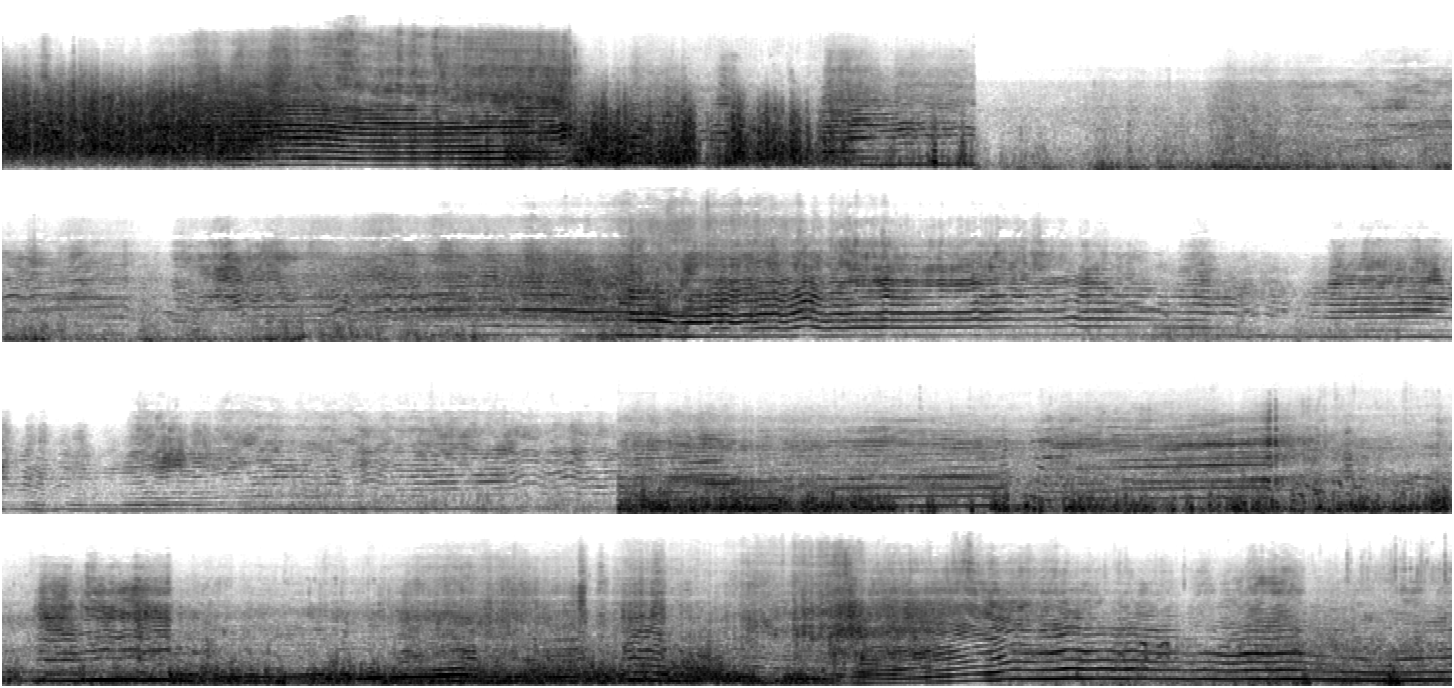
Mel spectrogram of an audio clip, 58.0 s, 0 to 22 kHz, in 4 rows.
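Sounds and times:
rally car engine revving: 0.0s - 9.9s, 11.3s - 58.0s
wheels throwing up soil: 39.5s - 58.0s.

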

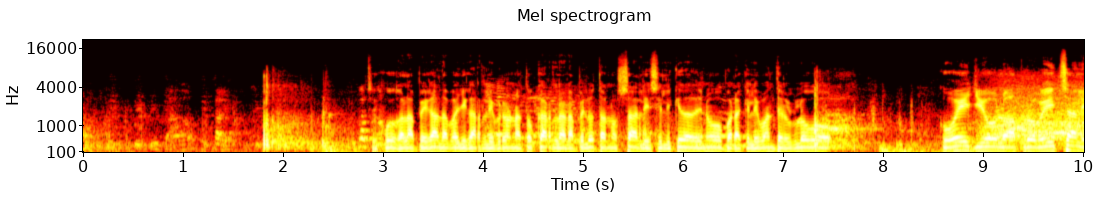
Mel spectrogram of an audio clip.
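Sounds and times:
padel ball being hit: 1.7s - 2.7s.

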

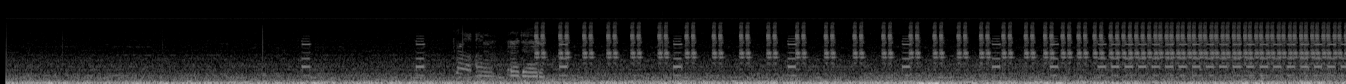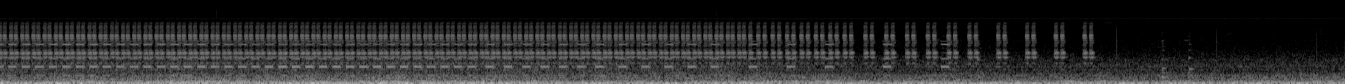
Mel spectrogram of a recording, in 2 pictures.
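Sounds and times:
car road noise: 0.1s - 26.9s
radar detector beeping alarm: 5.3s - 24.4s.

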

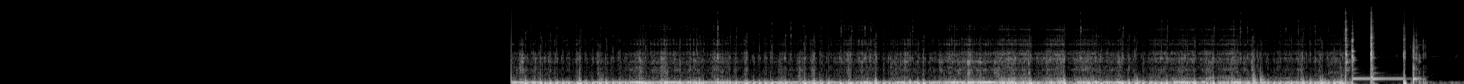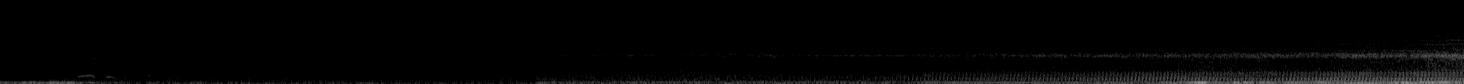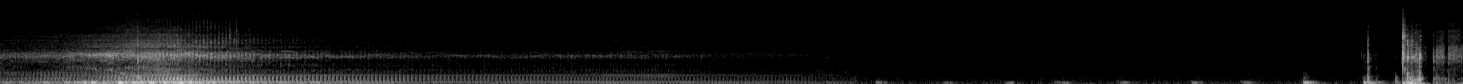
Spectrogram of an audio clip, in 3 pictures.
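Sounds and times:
bike rumbling on dirt trail: 5.1s - 13.5s, 25.2s - 33.2s
constant rattling: 5.1s - 13.5s
short ringing tone: 13.5s - 14.3s
motor vehicle passing by: 21.6s - 37.9s.

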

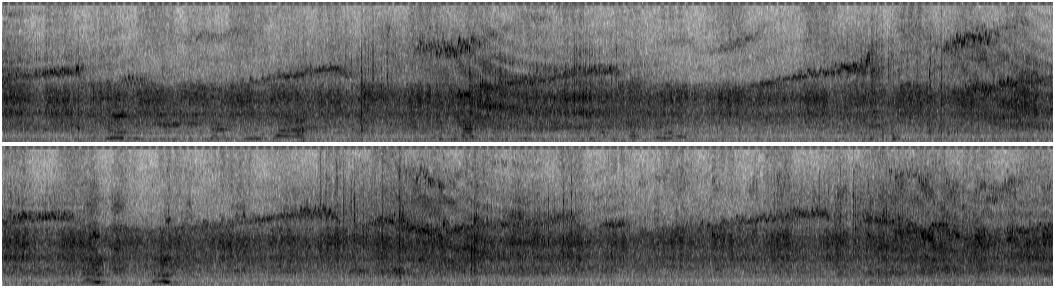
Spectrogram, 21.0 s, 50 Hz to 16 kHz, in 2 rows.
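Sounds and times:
electric rc cars humming: 0.0s - 21.0s
faint voices: 0.8s - 16.9s.

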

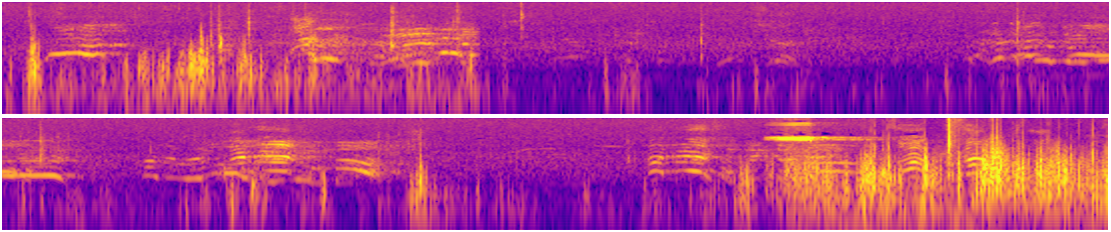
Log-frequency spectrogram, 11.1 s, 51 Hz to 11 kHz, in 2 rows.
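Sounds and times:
distant players shouting: 4.8s - 7.6s.

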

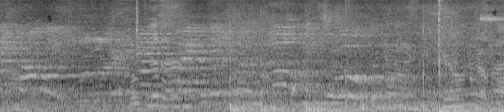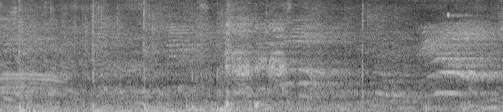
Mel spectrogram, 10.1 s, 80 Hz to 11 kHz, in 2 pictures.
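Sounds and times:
spectators talking: 0.0s - 10.0s.

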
